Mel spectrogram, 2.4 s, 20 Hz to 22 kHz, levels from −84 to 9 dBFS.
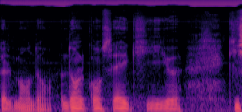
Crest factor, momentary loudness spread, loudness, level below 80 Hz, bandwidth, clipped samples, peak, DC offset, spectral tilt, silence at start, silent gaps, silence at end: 16 dB; 5 LU; -31 LUFS; -50 dBFS; over 20 kHz; under 0.1%; -14 dBFS; under 0.1%; -6 dB/octave; 0 s; none; 0 s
